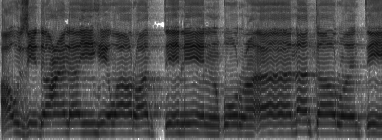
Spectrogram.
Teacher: ada sukun ra yang sebelumnya ada dhamma, maka sukun ra ini dibaca tebal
